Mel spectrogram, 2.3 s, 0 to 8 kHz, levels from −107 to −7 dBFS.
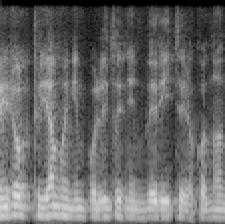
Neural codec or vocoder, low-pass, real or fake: codec, 16 kHz in and 24 kHz out, 0.8 kbps, FocalCodec, streaming, 65536 codes; 7.2 kHz; fake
